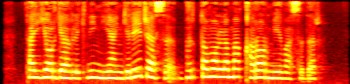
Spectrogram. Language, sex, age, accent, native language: Uzbek, female, 25-34, Farg'ona, Uzbek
